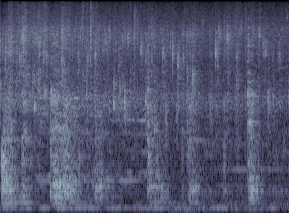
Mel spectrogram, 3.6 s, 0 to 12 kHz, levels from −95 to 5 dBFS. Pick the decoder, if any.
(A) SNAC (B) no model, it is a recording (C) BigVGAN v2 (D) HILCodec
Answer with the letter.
B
